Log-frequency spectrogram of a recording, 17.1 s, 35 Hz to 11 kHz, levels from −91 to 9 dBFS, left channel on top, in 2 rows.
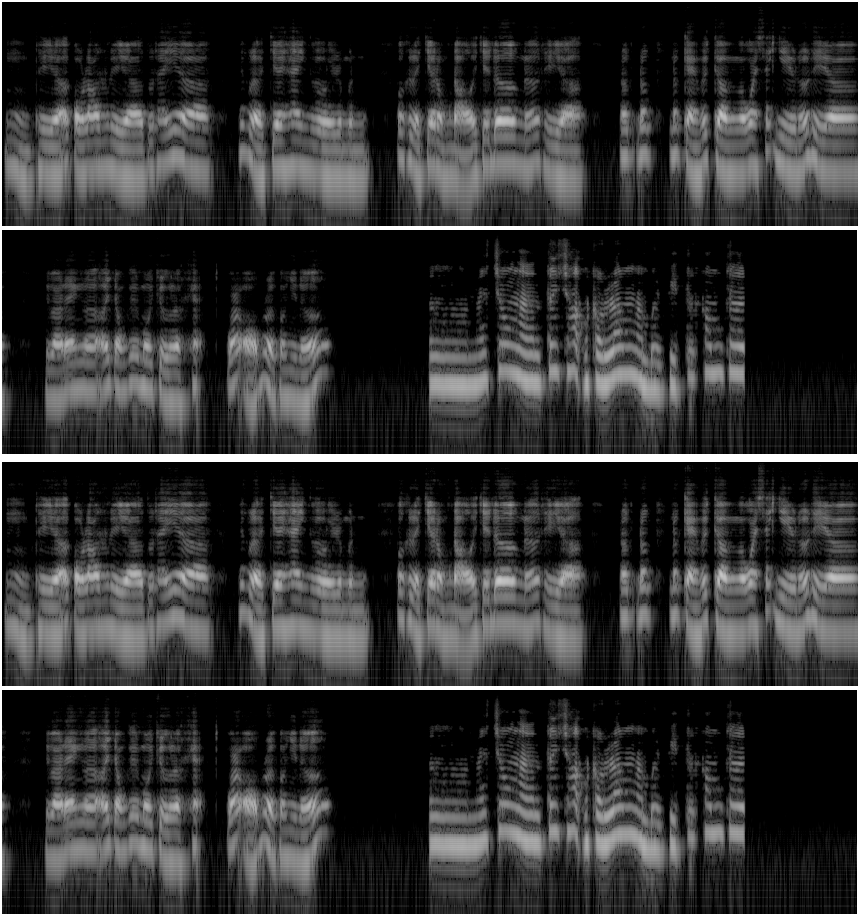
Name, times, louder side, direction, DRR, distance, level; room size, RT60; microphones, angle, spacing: voice 1, 0.0-2.1 2.4-3.7 4.0-5.8 6.2-8.6 9.0-10.6 10.8-11.8, right 2 dB, 40° right, 7.7 m, -30 dB
voice 2, 12.8-16.0, equal, ahead, 2.2 m, -32 dB
head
